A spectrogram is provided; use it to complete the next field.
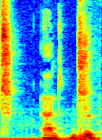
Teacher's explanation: The consonants ch and j are formed by a closure made between the tip and the rims of the tongue and the upper alveolar ridge and side teeth. The closure is released slowly with a fricative release stage. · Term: affricates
